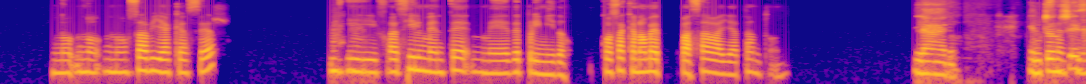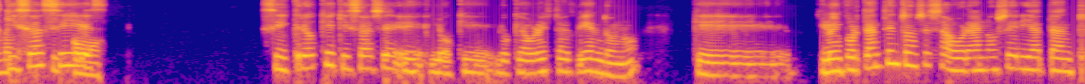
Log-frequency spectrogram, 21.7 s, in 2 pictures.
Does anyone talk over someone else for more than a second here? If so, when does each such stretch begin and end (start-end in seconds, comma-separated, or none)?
10.5-11.9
